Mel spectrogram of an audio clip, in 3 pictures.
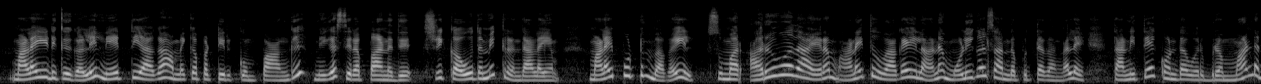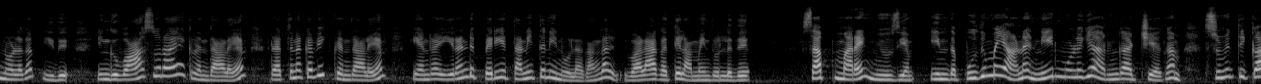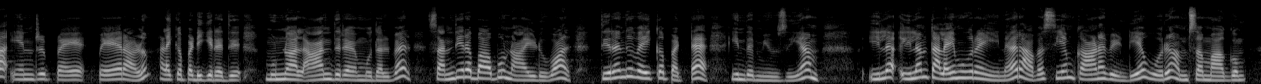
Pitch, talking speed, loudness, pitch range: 240 Hz, 100 wpm, -25 LUFS, 215-295 Hz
